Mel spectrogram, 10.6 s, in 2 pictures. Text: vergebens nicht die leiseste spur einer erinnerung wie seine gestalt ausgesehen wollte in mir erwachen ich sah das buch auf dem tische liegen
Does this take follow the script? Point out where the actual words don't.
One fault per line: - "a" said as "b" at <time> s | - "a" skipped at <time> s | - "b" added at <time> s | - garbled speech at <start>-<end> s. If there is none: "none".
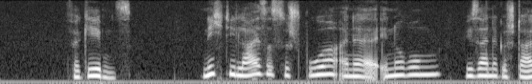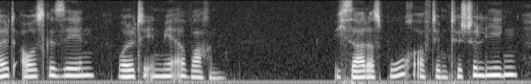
none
